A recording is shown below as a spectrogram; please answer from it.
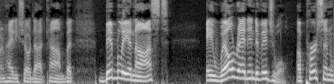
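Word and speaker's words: bibliognost: eloquent word of the day and today is Biblia nost what do you think Biblia nost means really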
